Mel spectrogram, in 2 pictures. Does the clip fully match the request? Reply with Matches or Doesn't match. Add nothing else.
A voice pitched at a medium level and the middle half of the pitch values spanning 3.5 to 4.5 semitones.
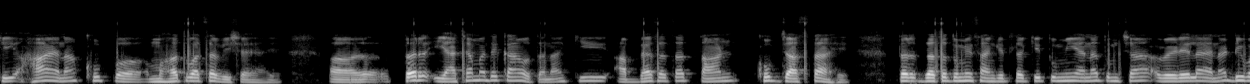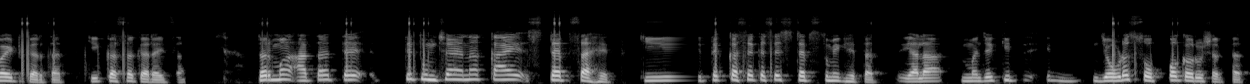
Matches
